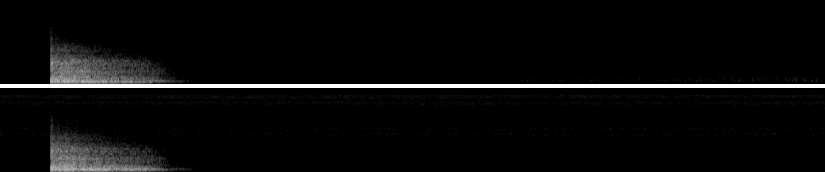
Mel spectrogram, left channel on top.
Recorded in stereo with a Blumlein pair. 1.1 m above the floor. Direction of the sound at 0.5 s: 5° left.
